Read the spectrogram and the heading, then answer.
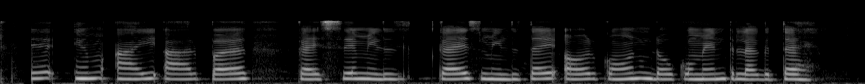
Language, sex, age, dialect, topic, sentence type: Magahi, male, 18-24, Central/Standard, banking, question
